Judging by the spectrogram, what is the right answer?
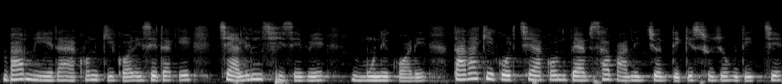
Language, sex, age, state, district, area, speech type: Bengali, female, 45-60, West Bengal, Nadia, rural, spontaneous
